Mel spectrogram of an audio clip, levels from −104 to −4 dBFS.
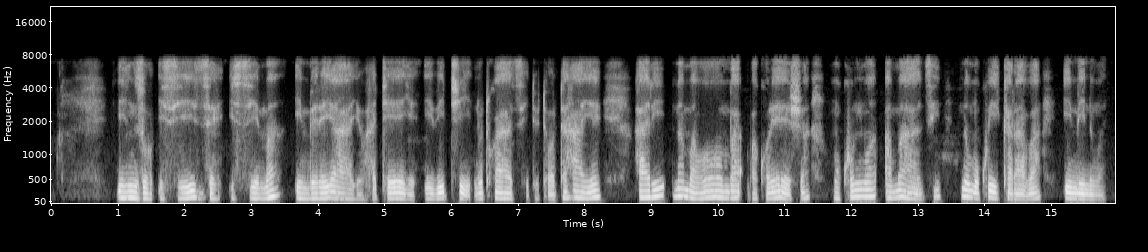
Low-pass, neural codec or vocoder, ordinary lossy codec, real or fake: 7.2 kHz; vocoder, 22.05 kHz, 80 mel bands, WaveNeXt; Opus, 24 kbps; fake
